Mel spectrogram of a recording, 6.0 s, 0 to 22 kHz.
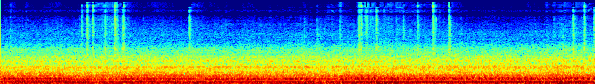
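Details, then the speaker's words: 2020 Chevrolet Colorado with a bad torque converter clutch, driving at light throttle with the clutch lockup disabled by scan tool: steady rumble with no pulsing or shudder. It drives fine with lockup off. "So I don't feel it anymore, and as you can see, that green line, since the green line that it was in there is not on there anymore because we shut it off, and then I can't feel anything now. It's driving fine."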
